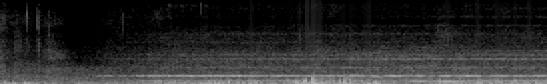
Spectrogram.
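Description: Inside a moving double-decker train in the Netherlands: a steady rumbling rattle with a constant high electric whine, the clatter swelling and easing as the carriage rolls along.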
